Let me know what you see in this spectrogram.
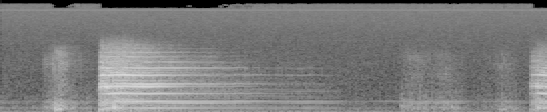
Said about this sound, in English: And now let us go for a minute to the belfry of Independence Hall and listen to the replica of the Liberty Bell as it tells the world that Edison's light has been born anew.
